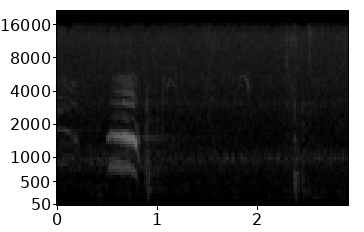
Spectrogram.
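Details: Common raven gives a single short, hoarse, slightly falling call, then a couple of faint knocks and clicks, at a bear hide near Kuikko, Finland, close to the Russian border, where ravens call while a brown bear eats salmon.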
